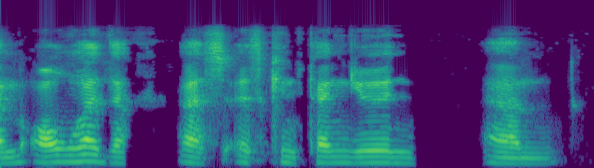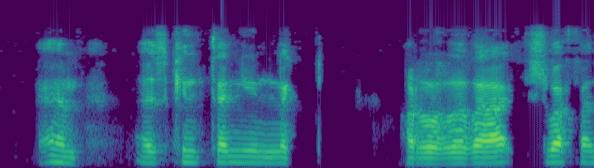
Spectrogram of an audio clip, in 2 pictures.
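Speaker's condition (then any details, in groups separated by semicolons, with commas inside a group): Cerebral palsy; unable to walk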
